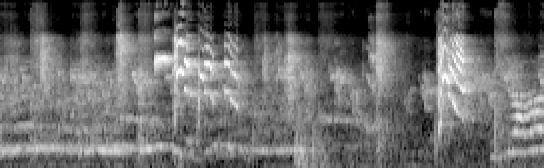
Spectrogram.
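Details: Pet rose-ringed parakeet that talks, uttering "Mian Mitthu Chori Khani Ha": here mostly shrill chirps and harsh, harmonic squawks over a steady low hum, with two louder bursts.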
